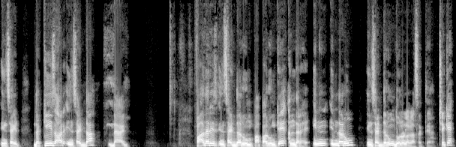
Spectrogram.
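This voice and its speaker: A man with an Indian accent teaching an English grammar lesson, explaining in Hindi, giving English examples and quizzing his students as he goes. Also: high-pitched. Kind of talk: classroom lesson.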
